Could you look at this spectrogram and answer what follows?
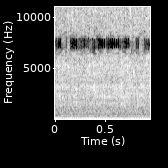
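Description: A venison roast fries in melted butter, giving a steady, dense sizzle that fills the moment without pause or voices.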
